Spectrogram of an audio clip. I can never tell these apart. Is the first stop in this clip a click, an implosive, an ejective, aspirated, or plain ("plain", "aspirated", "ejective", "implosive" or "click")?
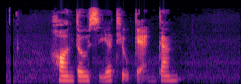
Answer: plain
